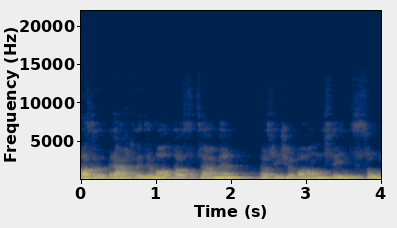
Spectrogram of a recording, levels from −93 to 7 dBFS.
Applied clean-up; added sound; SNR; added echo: none; none; none; reverberation time 0.9 s.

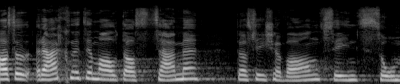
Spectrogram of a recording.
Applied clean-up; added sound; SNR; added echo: none; none; none; none.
